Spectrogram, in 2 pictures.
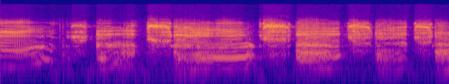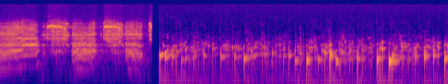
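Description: Donkey braying over and over, each call rising and falling in pitch. The braying cuts off suddenly about eight seconds in, and background music with quick plucked notes follows.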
